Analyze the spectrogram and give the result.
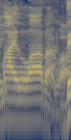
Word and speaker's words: Mailata: Mailata.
